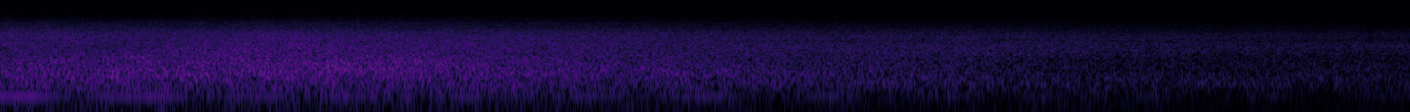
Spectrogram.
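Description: A steady wash of hiss-like noise closing an album track, fading out slowly. A faint low held tone sits under it and dies away near the end.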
